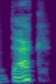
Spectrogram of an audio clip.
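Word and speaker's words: deque: there is another one called a deck which is spelled d-e-q-u-e and also something called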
